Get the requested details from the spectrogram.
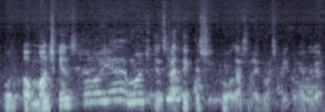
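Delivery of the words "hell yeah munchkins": high, thrilled cheer; excited delight. Real, not acted. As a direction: squeal with delight. Delight at Munchkins.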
